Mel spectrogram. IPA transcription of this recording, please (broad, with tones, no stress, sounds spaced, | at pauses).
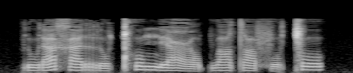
ɾ u˨ ɾ a˦ x a˧ r o˨ ǃʰ o˦ ŋ e˧ ʕ ɔ˨ p w a˦ tˤ u˧ f o˨ ǀ o˦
